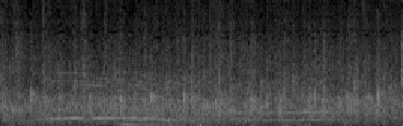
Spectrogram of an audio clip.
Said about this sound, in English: And how about the man to my right, Razorback great Quinn Grovey. Still gets the big round of applause after all this time.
